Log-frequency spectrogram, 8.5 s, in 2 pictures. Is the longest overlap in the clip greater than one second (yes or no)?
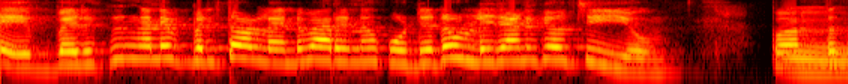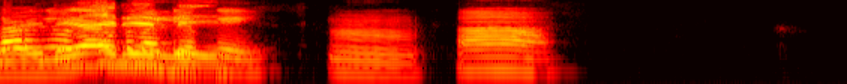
yes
